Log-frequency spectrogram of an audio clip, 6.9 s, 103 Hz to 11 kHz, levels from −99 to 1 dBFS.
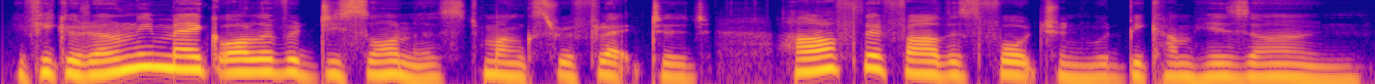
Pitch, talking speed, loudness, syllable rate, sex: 175 Hz, 150 wpm, -17 LUFS, 4.6 syllables/s, female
